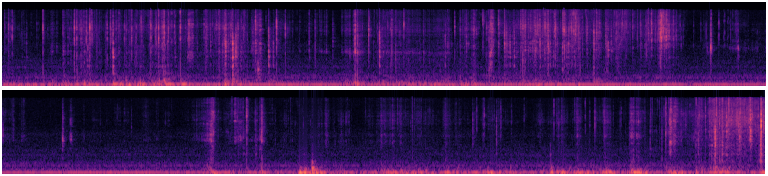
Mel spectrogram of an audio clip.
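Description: A metal blade tool shaves and cuts curls from the surface of a solid pink oval vintage Nordstrom dry soap bar held in hand. It makes a steady run of dry, crackly scraping and crumbly crunching strokes, with brighter sharp snaps now and then over a low hum.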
